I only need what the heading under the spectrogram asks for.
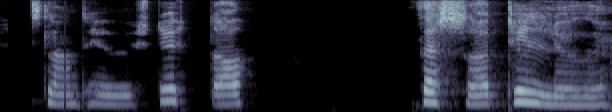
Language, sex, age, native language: Icelandic, female, 30-39, Icelandic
